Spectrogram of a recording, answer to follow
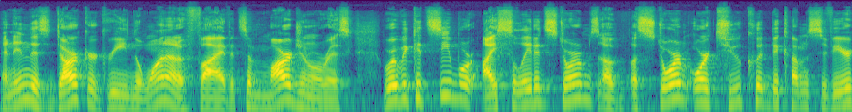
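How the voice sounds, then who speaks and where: With hardly any pauses, a man speaks at a fairly high pitch, using vocal fry and very wide pitch swings. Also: moderate pace. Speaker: weather forecaster, student broadcaster. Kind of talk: TV weather forecast presentation.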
